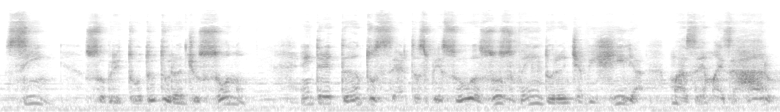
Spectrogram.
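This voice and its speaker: A breathy, whispering spirit acted by a woman gives solemn, measured teaching in a radio drama. The pitch rises and falls freely, with music behind. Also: sing-song, bright, forceful tone, full character voice. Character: solemn, instructive spirit answering questions.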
